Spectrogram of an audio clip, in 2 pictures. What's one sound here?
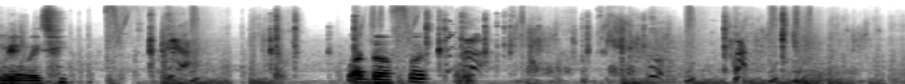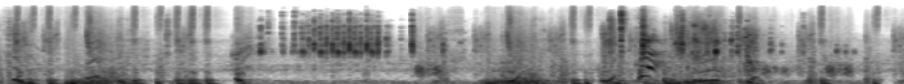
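Fighting game hits and punches thud and crack in quick bursts.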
